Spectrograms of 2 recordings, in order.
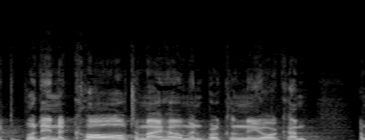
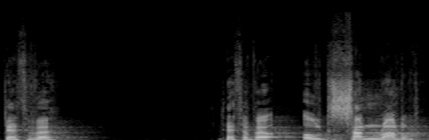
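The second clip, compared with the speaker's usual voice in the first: ordinary talk, nothing marked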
